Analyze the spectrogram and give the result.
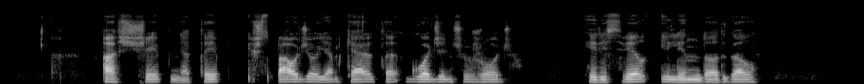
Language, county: Lithuanian, Klaipėda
